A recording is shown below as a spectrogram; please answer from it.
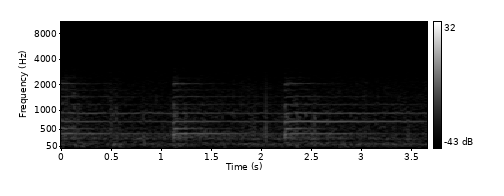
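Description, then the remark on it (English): A clock in the front hall chimes with a few soft struck strokes, each leaving a lingering metallic ring that overlaps the next. It sounds quiet, and no one speaks. “And you're still wondering about it as you hear the clock striking in the front hall.”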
